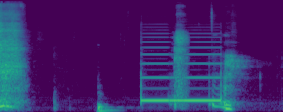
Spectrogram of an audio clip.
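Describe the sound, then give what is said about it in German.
A phone call goes unanswered: one steady electronic ringback tone lasting about a second, preceded by a burst of rustling and a low thump, then a short scrape as it ends. “Joko geht schon mal nicht ans Telefon.”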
